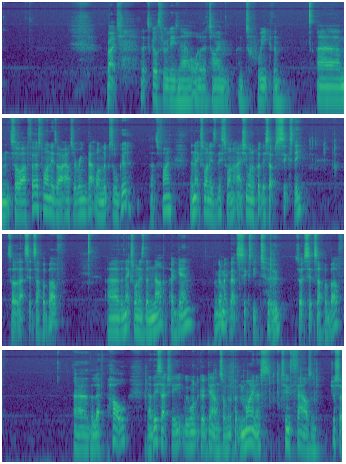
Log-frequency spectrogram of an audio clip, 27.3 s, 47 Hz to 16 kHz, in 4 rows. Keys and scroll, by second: 12.4-13.4 typing, 13.4 Return, 18.2-19.0 typing, 24.7-25.9 typing, 26.7 Return.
